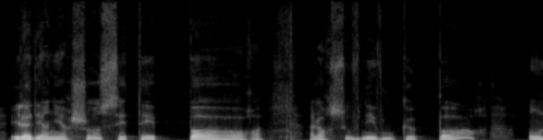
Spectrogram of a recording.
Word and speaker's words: porc: vous écrivez p o r c'est d'accord donc port per c'est le sait finale n'est pas prononcé halle est la dernière chose et vous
